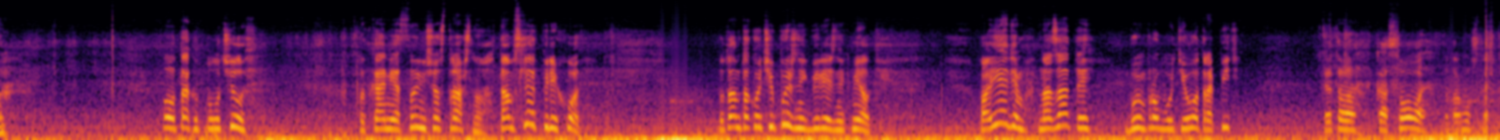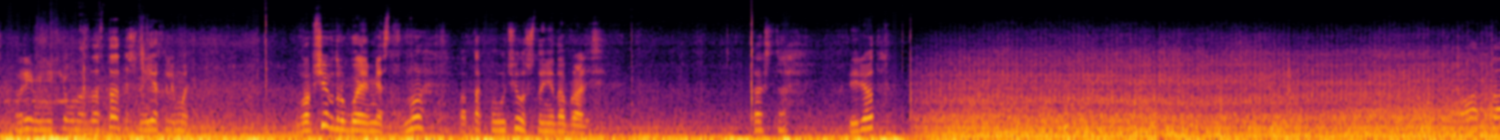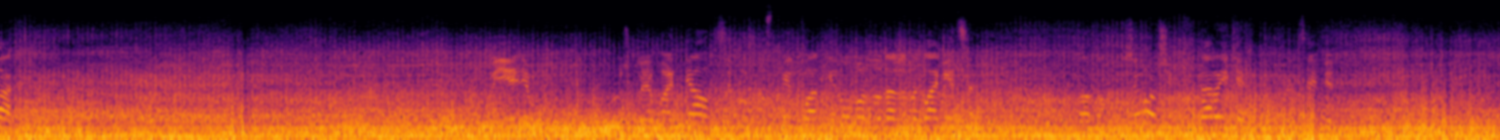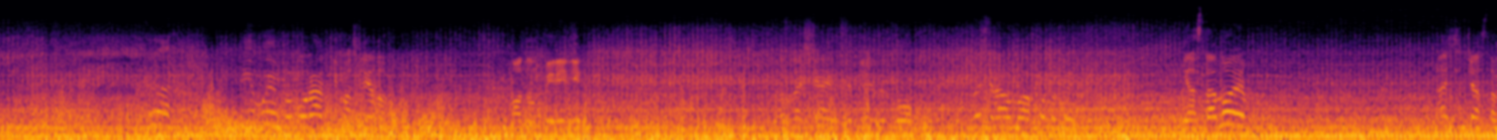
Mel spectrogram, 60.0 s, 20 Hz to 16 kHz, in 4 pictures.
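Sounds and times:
small engine running under load: 24.1s - 59.9s.

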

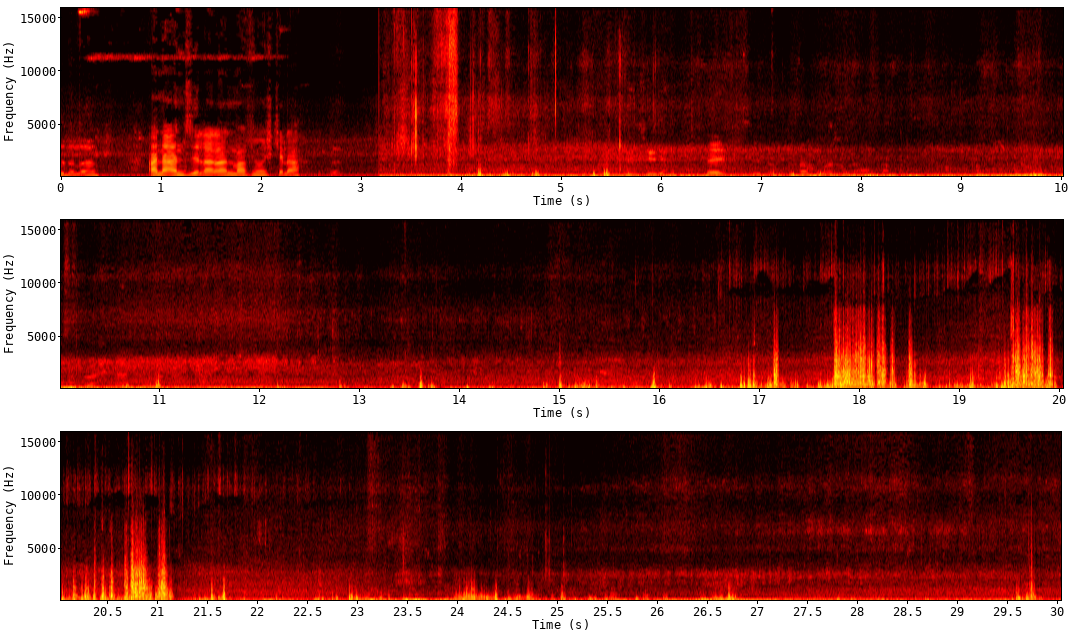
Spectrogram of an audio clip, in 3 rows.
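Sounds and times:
wind buffeting microphone: 3.2s - 30.0s.

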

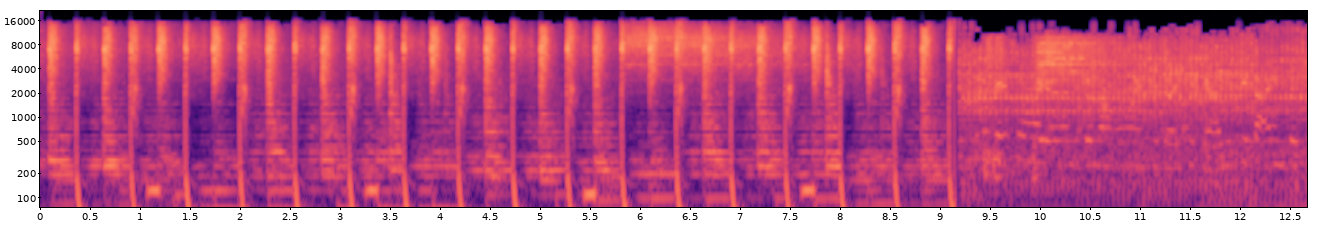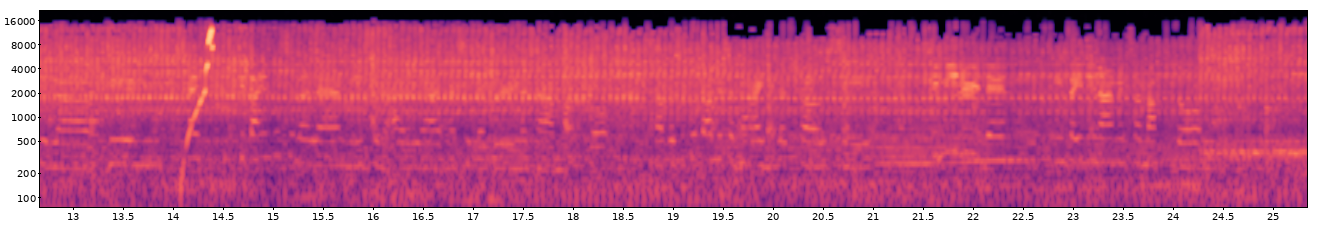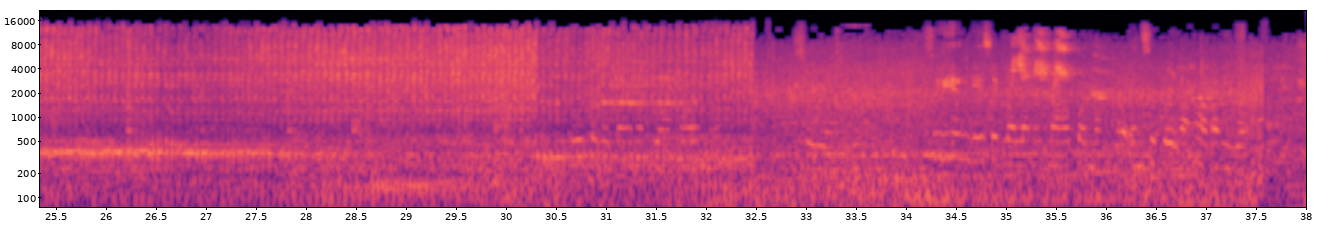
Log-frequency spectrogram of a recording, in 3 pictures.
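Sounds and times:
motorcycle engine running: 10.5s - 32.6s
voices talking: 34.4s - 38.0s.

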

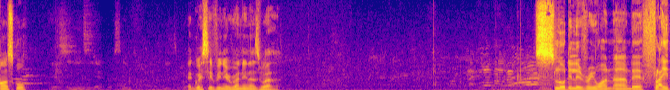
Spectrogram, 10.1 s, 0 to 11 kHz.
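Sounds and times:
faint open-air ground noise: 0.0s - 9.9s.

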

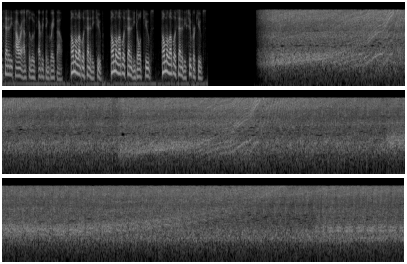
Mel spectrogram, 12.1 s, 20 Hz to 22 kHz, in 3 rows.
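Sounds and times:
harsh high-pitched static noise: 3.4s - 12.0s.

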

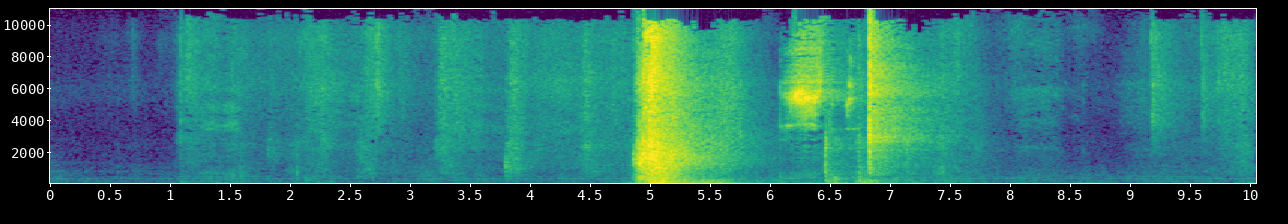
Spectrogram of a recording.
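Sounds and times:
door opening rush: 4.8s - 5.8s.

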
